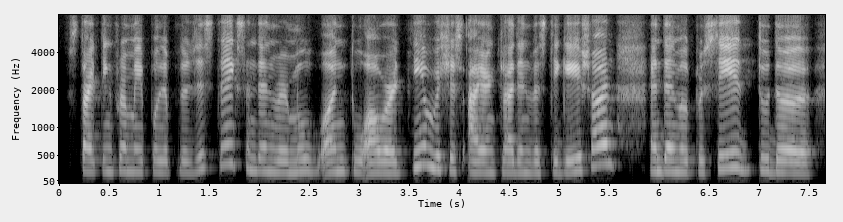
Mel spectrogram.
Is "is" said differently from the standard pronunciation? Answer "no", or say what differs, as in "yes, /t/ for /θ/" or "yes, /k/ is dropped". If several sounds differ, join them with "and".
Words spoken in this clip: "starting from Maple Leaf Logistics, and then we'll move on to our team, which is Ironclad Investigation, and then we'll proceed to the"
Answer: yes, /s/ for /z/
